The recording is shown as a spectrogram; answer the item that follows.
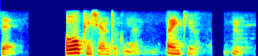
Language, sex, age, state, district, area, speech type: Kannada, male, 30-45, Karnataka, Bangalore Urban, rural, conversation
